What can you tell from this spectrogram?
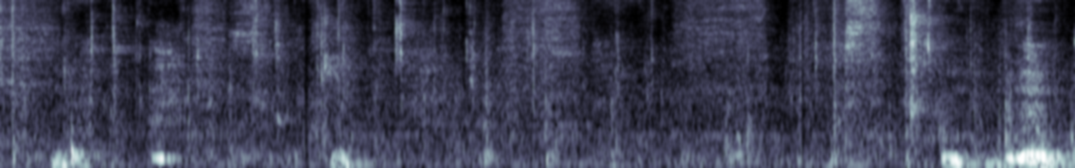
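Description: People eating rice and fried chicken by hand: chewing, lip-smacking and small clicks, with short low murmurs. Louder breathy puffs and a brief hum come near the end.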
